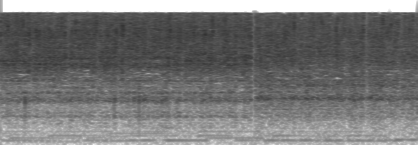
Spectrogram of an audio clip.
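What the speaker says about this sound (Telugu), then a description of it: "ఇప్పుడు సన్నగా కట్ చేసి పెట్టుకున్న పచ్చిమిరపకాయలు, ఉల్లిపాయలు కూడా వేసి వేయించుకోండి." Green chillies and onions sizzling steadily in hot oil in a pan, a dense continuous frying hiss with no voices.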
